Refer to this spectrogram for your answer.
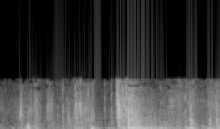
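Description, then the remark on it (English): A door bangs shut, a heavy thudding slam with some rattling and a couple of follow-up knocks as it settles. No one speaks. “One more sound, and you'll wish you'd never been born, boy. And fix that door.”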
